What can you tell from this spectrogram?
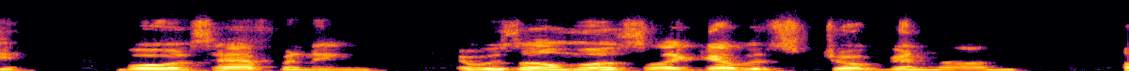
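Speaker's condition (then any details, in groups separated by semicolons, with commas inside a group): Toxic leukoencephalopathy, locked-in syndrome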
